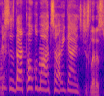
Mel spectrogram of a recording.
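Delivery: squeaky, hushed, very high, soft put-on voice. On stream, the speaker mimics what viewers will say, in a high voice. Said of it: "my voice ever go high like that".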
